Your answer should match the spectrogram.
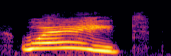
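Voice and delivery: high loud shout. A narrator's reading. Siblings chase the flying kitten, shouting high. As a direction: yell after the runaway. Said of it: "they shouted".

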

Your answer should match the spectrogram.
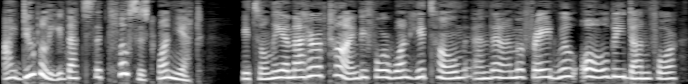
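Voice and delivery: high, fussy, anxious droid voice; a prim robot butler fearing doom; C-3PO fretting. Acted. C-3PO frets about near misses.

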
